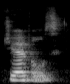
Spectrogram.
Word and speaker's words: Goebbels: Uh, it's specifically it's a um, German last name uh, referring to a, it's a Nazi politician Joseph Goebbels. Gerbils. – Because uh, I was looking at the spelling, going, and I'm pretty sure it'll be gerbils, but it's not spelled like the animal.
